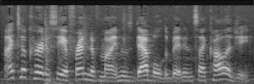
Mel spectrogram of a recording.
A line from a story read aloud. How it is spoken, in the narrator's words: Uncle Parker said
